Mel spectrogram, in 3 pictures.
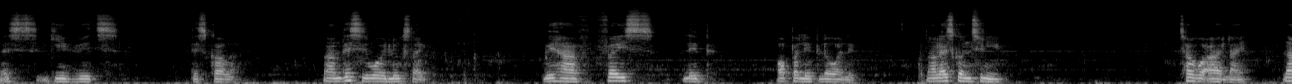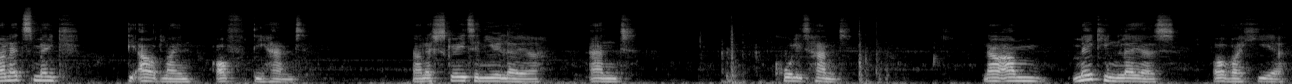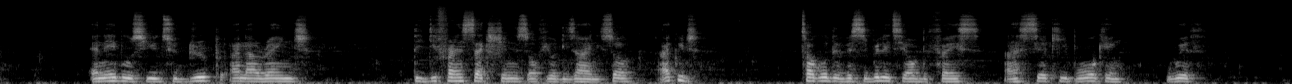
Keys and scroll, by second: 4.6 v, 20.0-21.8 typing.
